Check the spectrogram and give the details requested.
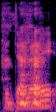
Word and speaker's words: Dedenne: That is the correct pronunciation of the Pokemon's name. However, that is morally wrong. There's no accent above the E, the last E, to let us know that you're supposed to pronounce it.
